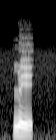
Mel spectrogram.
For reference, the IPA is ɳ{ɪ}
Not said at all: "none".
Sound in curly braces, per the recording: ɪ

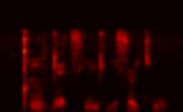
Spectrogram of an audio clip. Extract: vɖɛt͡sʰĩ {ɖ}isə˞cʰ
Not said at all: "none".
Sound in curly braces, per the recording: ɖʱ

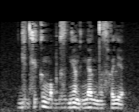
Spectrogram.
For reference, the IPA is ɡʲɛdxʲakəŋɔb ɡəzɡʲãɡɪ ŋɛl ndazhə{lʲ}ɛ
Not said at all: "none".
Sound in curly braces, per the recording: lʲ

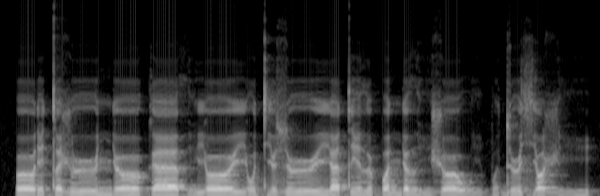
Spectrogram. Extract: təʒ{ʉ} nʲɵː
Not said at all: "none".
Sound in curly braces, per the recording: ʉː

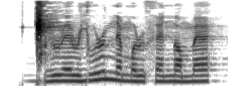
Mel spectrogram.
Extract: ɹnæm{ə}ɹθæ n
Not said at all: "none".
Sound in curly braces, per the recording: ʌ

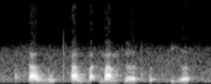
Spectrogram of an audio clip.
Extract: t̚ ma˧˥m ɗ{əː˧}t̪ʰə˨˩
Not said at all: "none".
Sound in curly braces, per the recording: əː˧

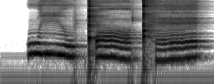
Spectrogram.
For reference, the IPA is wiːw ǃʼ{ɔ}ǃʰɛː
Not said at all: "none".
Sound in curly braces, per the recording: ɔː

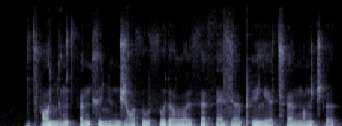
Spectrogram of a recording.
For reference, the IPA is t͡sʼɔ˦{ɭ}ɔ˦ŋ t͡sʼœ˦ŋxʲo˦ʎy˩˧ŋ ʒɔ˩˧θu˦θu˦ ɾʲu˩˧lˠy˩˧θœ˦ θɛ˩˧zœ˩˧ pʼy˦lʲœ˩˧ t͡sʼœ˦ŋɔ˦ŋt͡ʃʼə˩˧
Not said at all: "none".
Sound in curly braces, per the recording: ʎ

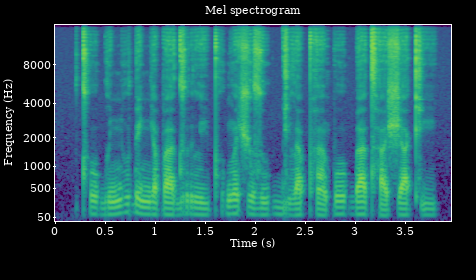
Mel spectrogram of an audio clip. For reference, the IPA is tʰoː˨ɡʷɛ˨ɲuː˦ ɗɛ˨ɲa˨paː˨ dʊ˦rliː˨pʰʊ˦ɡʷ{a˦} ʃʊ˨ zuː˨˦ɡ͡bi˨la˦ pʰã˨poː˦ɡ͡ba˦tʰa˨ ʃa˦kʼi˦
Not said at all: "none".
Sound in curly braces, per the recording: ã˦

